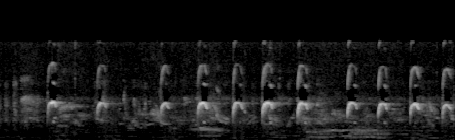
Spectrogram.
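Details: Brown rock chat chicks beg while a parent feeds them worms, giving sharp, high chirps, about two per second in a steady string, with a softer scratchy chatter in the middle.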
